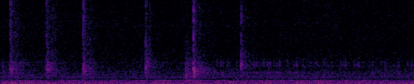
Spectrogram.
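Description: Faint, light clicks of tarot cards being touched and slid by hand across a cloth-covered table, the clearest about a second in, over a low steady hum.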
